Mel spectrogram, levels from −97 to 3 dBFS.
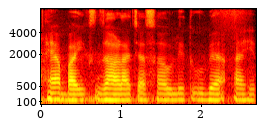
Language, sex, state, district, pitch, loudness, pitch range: Marathi, male, Maharashtra, Pune, 140 Hz, -25 LUFS, 140-145 Hz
